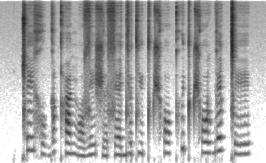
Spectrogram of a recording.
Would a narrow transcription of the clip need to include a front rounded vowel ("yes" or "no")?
no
